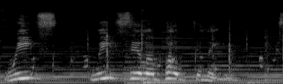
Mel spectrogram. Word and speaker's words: Huitzilopochtli: And so we've gotten all the way to it is, how do we pronounce it, Huizilopochtli.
